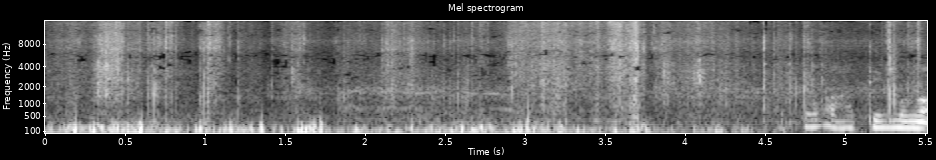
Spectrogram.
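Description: Weeds rustle and crackle as a hand pulls through them up close.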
